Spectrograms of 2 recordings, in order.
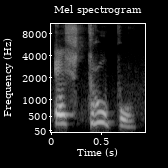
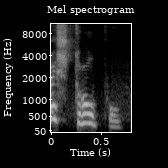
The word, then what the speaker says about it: estupro: dias muita gente diz estrupo ocorreu é estrupo na minha rua não é um estupro não existe Weber estuprar a palavra é estupro suplar estuprador não é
